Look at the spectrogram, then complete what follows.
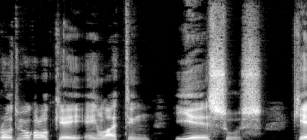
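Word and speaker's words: Iesus: em outra língua e em latim ele terminou ficando assim yesus que tem o s no final assim como em grego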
